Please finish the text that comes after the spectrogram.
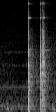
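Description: Cherry tomatoes drop into a glass bowl as two separate, bright clinks about a quarter second apart, close and clear against a quiet room.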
